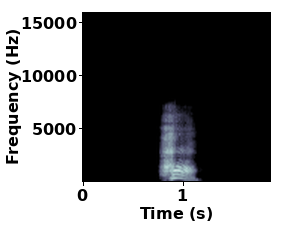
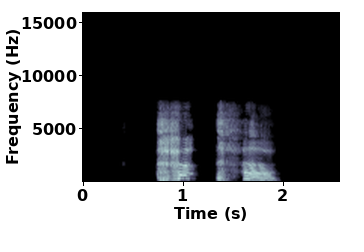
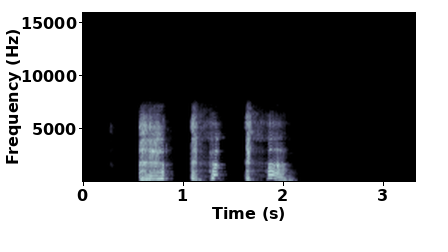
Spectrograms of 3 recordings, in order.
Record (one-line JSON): {"exhalation_length": "1.9 s", "exhalation_amplitude": 31098, "exhalation_signal_mean_std_ratio": 0.33, "three_cough_length": "2.6 s", "three_cough_amplitude": 31010, "three_cough_signal_mean_std_ratio": 0.44, "cough_length": "3.3 s", "cough_amplitude": 30887, "cough_signal_mean_std_ratio": 0.35, "survey_phase": "beta (2021-08-13 to 2022-03-07)", "age": "45-64", "gender": "Female", "wearing_mask": "No", "symptom_none": true, "smoker_status": "Never smoked", "respiratory_condition_asthma": false, "respiratory_condition_other": false, "recruitment_source": "REACT", "submission_delay": "2 days", "covid_test_result": "Negative", "covid_test_method": "RT-qPCR", "influenza_a_test_result": "Negative", "influenza_b_test_result": "Negative"}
